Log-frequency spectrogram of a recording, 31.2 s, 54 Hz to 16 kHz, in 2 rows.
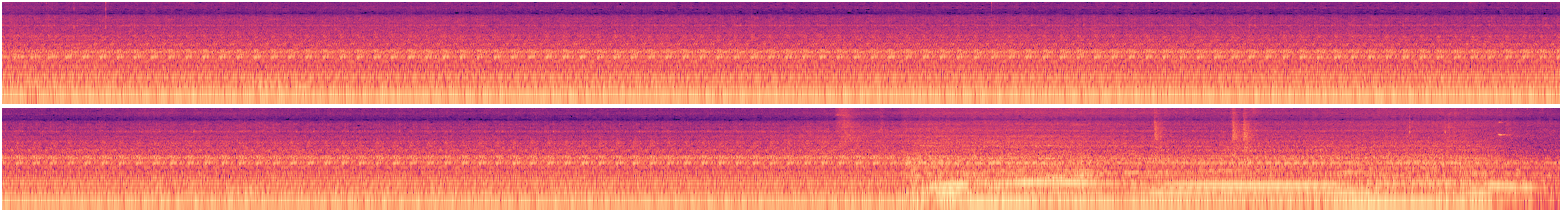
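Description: Cummins ISC diesel engine of a 2001 New Flyer D30LF transit bus heard from inside the cabin, running steadily at low revs, then about 25 seconds in revving up and getting louder as the bus accelerates, its pitch dropping again near the end.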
